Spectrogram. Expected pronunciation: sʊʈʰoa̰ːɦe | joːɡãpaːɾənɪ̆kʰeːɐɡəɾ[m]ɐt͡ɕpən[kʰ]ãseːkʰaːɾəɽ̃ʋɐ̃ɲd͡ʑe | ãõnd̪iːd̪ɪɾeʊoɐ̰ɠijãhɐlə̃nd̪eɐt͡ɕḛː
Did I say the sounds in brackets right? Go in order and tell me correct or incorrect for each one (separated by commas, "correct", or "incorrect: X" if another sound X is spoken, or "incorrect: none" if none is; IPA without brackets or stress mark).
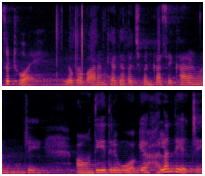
incorrect: b, correct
